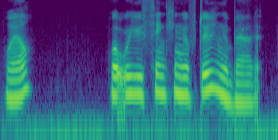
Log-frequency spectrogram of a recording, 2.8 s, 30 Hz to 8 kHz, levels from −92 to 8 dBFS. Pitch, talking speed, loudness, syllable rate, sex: 185 Hz, 170 wpm, -18 LUFS, 6.6 syllables/s, female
